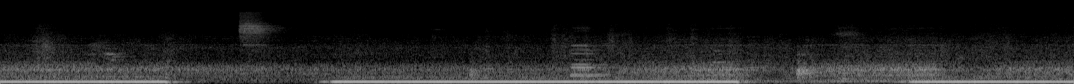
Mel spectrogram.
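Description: A bus engine drones low and steady, cutting out briefly now and then.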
